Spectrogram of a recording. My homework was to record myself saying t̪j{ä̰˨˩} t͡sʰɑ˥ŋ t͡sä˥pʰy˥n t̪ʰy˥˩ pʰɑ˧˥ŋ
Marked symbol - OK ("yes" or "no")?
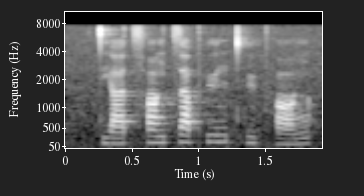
no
